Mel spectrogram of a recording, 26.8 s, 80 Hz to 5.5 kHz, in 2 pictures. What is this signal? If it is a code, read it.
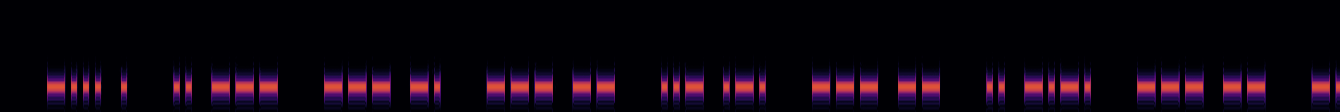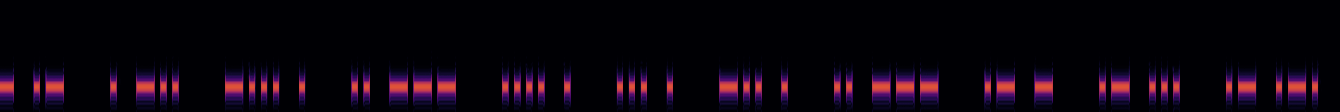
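Morse code, heard as a keyed tone, about 20 wpm, 550 Hz. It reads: BE IO ON OM UR OM IC OM MA ED BE IO HE SE DE IO AT AS AR
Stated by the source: Morse drill of two-letter n-grams at 20/18 WPM (Farnsworth), from KK7RR.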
